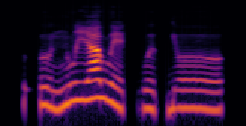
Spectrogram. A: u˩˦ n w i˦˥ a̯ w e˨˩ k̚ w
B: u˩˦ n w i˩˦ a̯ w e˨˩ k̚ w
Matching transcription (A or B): A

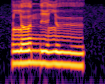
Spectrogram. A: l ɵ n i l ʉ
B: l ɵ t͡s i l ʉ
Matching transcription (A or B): A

